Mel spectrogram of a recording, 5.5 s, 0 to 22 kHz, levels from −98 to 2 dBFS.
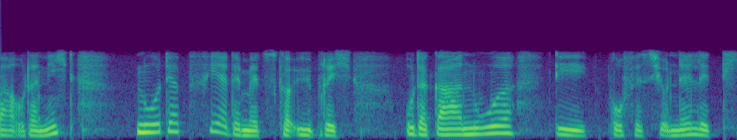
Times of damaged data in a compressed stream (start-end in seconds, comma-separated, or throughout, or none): none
